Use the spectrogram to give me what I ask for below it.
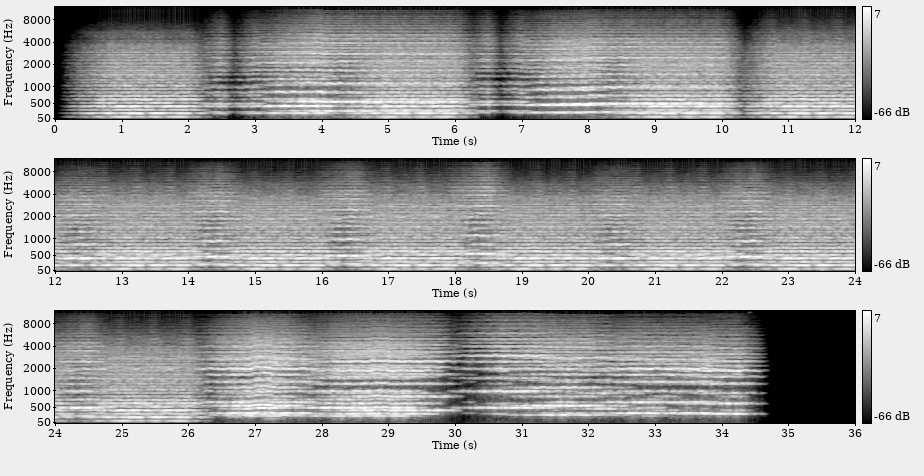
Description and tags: wrote a short piece in fl studio orchestra patch in la minor scale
